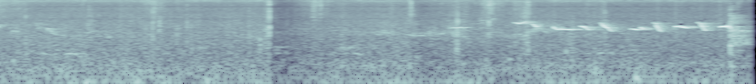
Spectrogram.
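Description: A small songbird singing a quick run of short, high chirps in the second half, over a steady low rumble.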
